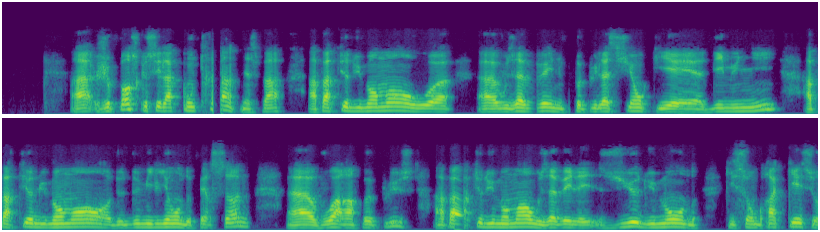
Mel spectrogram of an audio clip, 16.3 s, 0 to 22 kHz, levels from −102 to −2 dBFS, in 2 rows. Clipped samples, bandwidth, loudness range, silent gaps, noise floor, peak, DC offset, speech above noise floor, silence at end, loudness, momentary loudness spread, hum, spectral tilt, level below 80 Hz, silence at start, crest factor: under 0.1%; 7.6 kHz; 2 LU; none; -59 dBFS; -2 dBFS; under 0.1%; 38 dB; 0 s; -21 LUFS; 10 LU; none; -6 dB/octave; -62 dBFS; 0.7 s; 20 dB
